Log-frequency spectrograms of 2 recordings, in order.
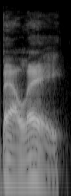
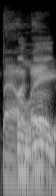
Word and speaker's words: ballet: It's this is pronounced ballet. Oh, I'm sorry. Ballet. Ballet. Ballet is a Ballet is a French word, so it's pronounced ballet dancer. Oh, the T is silent.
